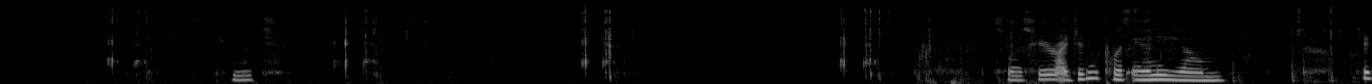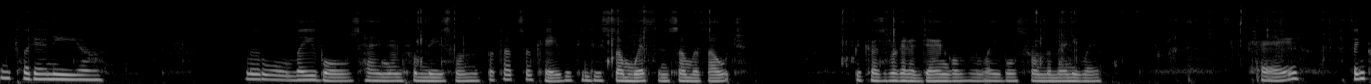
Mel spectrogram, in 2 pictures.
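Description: Stiff paper rustles and taps as it is handled.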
